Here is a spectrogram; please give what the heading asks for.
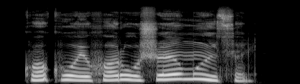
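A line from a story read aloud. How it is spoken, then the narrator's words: Respectful boom. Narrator (Russian): с уважением прогудел Тесл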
